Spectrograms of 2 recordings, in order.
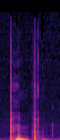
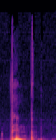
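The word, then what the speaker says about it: pump: tree and die so it looks like bump but it of course that rule it's pronounced pimp pimp CH in Welsh yes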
